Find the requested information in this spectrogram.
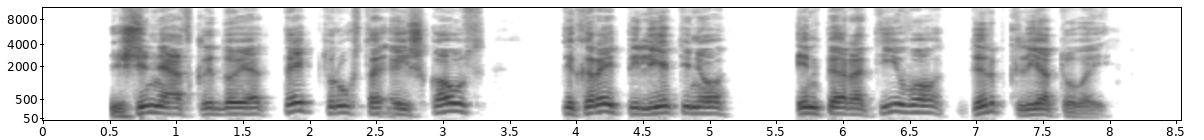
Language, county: Lithuanian, Vilnius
